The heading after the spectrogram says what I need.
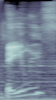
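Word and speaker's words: Bayleef: You mean like the Pokemon Bayleaf? Like the Pokemon. But don't stare at me, you know what I'm talking about. Not like the leaf. No, but it's pronounced the same way.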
